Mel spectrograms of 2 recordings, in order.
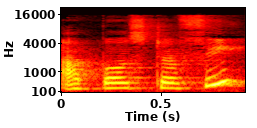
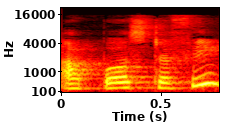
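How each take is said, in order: No difference in how they are said.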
